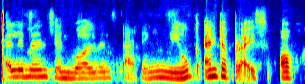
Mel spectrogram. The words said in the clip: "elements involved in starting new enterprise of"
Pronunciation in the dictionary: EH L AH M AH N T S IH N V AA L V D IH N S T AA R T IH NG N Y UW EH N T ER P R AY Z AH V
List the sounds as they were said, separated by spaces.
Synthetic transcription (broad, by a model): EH L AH M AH N T S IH N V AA L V IH N S T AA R T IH NG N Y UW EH N T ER P R AY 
